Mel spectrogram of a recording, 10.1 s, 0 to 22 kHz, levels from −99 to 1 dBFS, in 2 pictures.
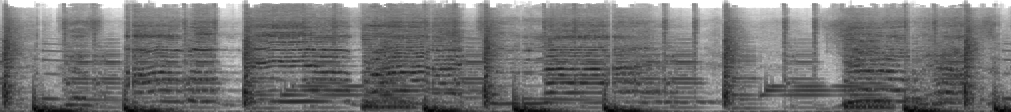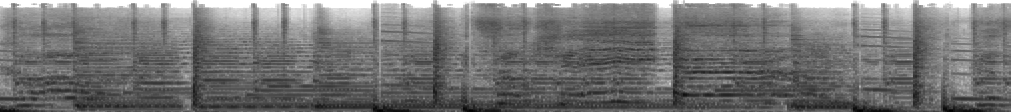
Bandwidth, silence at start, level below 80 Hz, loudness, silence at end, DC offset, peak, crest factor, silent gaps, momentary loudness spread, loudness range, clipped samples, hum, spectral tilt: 19.5 kHz; 0 s; -14 dBFS; -11 LUFS; 0 s; under 0.1%; 0 dBFS; 10 dB; none; 5 LU; 2 LU; 0.5%; none; -4 dB/octave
